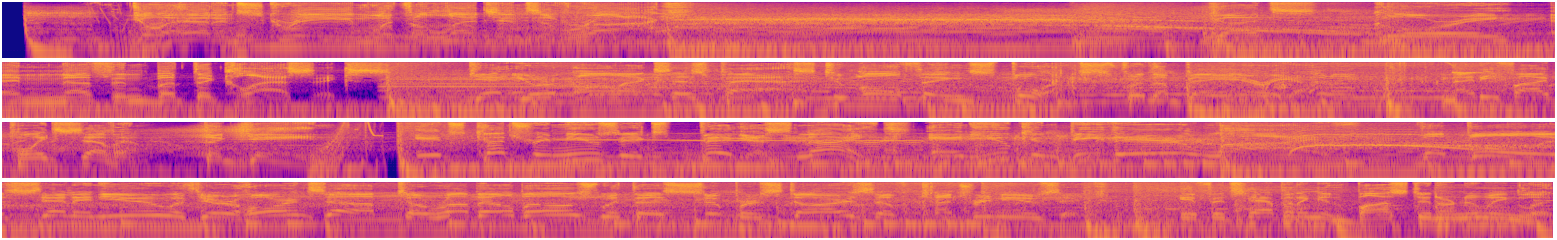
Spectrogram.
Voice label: Radio Imaging

